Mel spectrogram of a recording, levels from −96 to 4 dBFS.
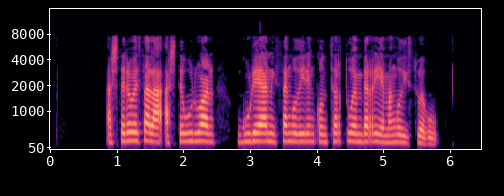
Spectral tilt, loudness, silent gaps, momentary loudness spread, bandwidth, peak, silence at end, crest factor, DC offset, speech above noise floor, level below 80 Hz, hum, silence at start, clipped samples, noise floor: -4.5 dB/octave; -18 LUFS; none; 13 LU; 7.8 kHz; 0 dBFS; 0.7 s; 20 dB; under 0.1%; over 72 dB; -72 dBFS; none; 0.85 s; under 0.1%; under -90 dBFS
